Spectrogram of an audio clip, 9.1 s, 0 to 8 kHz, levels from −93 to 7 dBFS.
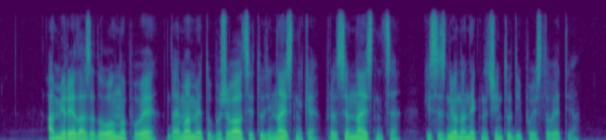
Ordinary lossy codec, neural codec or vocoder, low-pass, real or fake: none; none; 7.2 kHz; real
